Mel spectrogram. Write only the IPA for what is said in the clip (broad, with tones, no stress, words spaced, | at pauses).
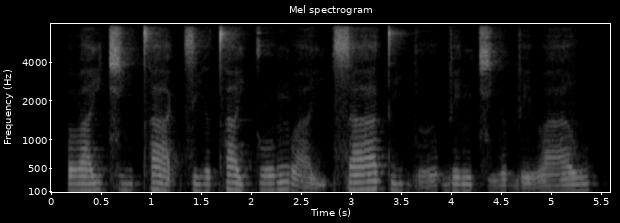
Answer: ʋa˧˥jt͡ɕi˧ t̪ʰaː˥˨k̚si˧ə̯t̪ʰa˥˨j koː˧˥ŋʋa˧˩j | saː˧˥ t̪i˧bɤː˩˧be˧ŋ t͡ɕi˩˧ə̯be˩ ʋaː˧˥w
